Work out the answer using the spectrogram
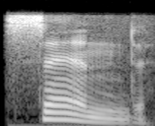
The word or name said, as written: scend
